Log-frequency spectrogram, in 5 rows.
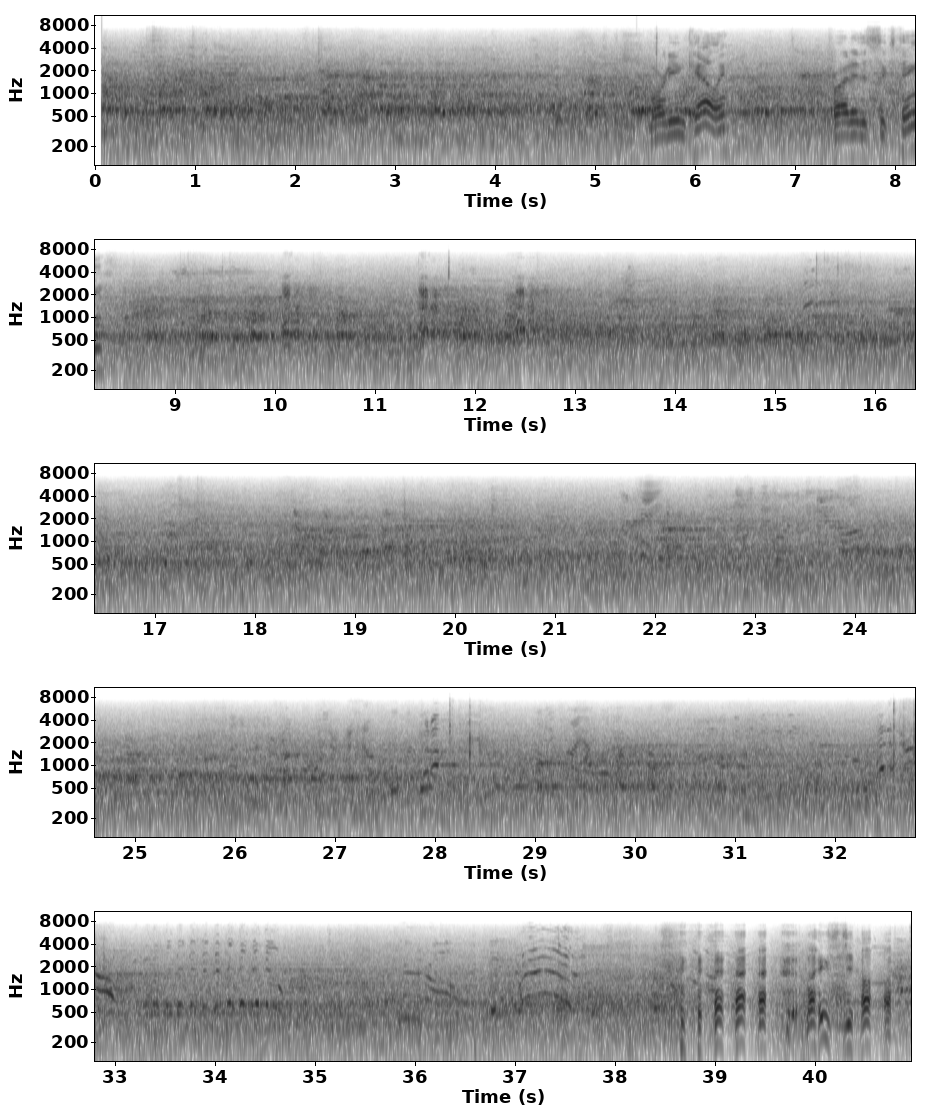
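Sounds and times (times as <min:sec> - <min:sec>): murmur of crowd indoors: 0:00.0 - 0:40.9
dogs barking: 0:00.1 - 0:07.4, 0:08.3 - 0:15.3, 0:18.3 - 0:21.1, 0:28.6 - 0:31.1
din of many voices: 0:13.1 - 0:40.9.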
